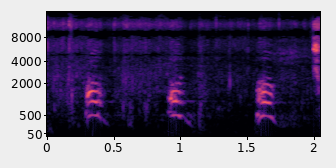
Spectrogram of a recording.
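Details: Belgian Malinois baying a hog: sharp, harmonic barks repeated about every two-thirds of a second, three full barks and the start of a fourth, with little else behind them.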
